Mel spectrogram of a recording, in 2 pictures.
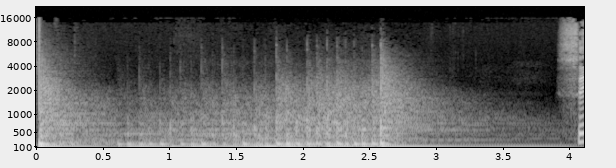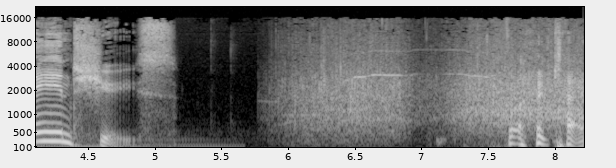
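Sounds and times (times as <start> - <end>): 
drum roll sound effect: 0.0 - 3.6
speech: 4.0 - 5.2, 7.6 - 8.2
laughter: 7.5 - 8.2.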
